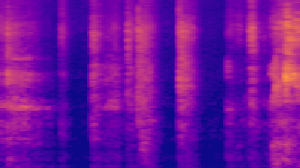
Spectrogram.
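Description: A breathy noise close to the microphone, then a run of short, soft clicks, like a phone being handled; a man starts to speak near the end.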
